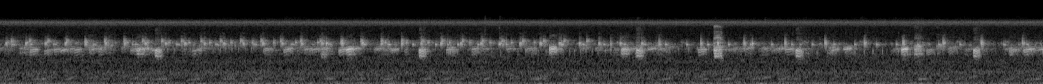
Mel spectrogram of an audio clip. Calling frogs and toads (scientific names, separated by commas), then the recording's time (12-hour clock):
Boana bischoffi, Leptodactylus latrans, Sphaenorhynchus surdus
4:00am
